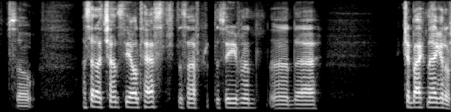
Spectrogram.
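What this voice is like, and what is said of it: Weak, partly lost voice. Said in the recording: “my voice is still kind of gone, but a lot better than I was”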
